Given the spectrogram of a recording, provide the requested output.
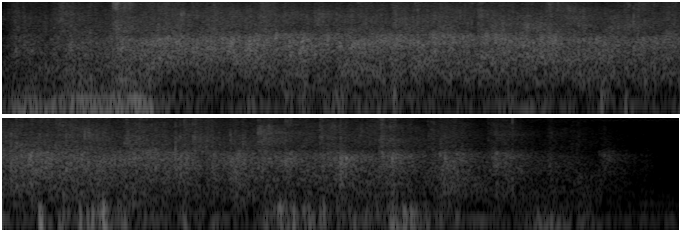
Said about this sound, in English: How about one last round of applause?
